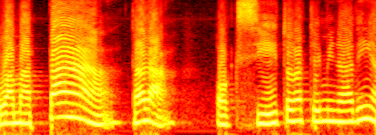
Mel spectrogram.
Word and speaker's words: Amapá: Amapá. Qual é a sílaba tônica? É o pá. O Amapá.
